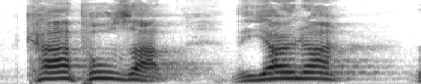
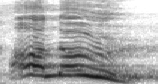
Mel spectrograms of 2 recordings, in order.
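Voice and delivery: sudden high gasp of alarm; gasp, then a high panicked oh no; 11 semitones higher, 4 dB louder than usual. Acted. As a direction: caught out and horrified, voice jumping up. Man realises he forgot talc.

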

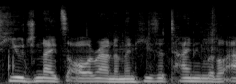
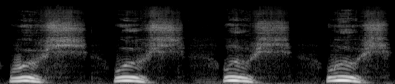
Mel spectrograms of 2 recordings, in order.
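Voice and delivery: loud breathy whooshes, growing louder; repeated wing whooshes; 6 semitones higher, 9 dB louder, much slower than usual. A narrator's reading. Dragon's wings approach, loud rhythmic whooshing. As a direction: whoosh it like huge flapping wings. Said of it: "It sounded like a huge bird flapping its wings".

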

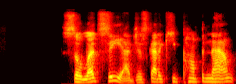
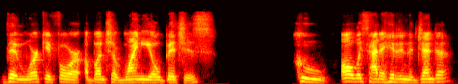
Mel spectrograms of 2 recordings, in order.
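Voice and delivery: ordinary talk, nothing marked

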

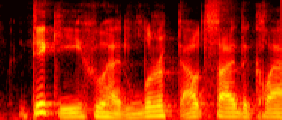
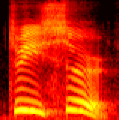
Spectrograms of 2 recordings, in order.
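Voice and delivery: plain reading voice

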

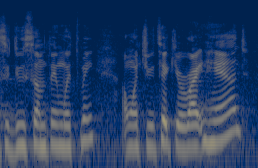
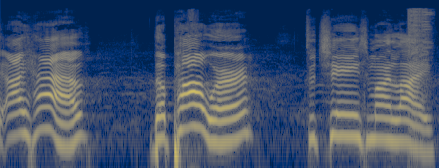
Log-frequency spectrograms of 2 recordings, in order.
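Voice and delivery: much louder and higher, slow and forceful; with energy; 6 semitones higher, 13 dB louder, slower than usual. Shown as a demonstration. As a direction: belt it out with full energy. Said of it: "say it with some energy".

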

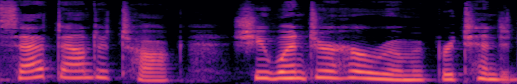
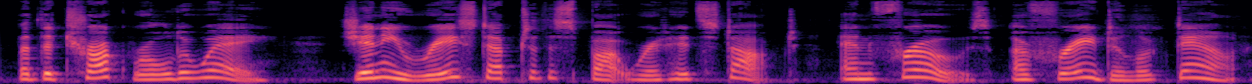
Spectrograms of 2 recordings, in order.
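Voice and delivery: ordinary delivery, nothing marked

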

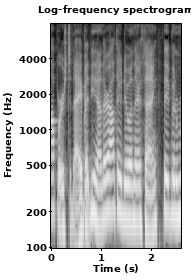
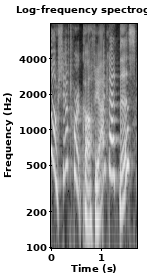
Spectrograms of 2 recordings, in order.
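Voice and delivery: cocky self; 13 semitones higher than usual. Retold or imitated. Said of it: "I'm like".

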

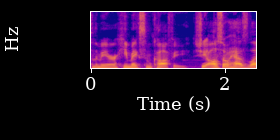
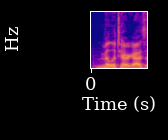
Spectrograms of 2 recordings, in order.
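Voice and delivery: ordinary delivery

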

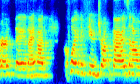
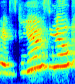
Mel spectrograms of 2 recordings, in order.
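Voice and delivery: high, drawn-out disbelief; affronted; 10 semitones higher, much slower than usual. Retold or imitated. Bartender answers the customer's insult, affronted. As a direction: stretch it out as a high-pitched, offended question.

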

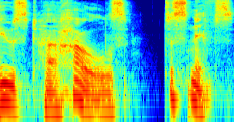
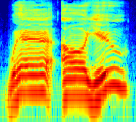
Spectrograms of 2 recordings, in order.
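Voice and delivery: slow, loud, high call; shout; 9 semitones higher, 5 dB louder, slower than usual. Acted. Servant Andrew shouting to the tower. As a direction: bellow it upward. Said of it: "shouted Andrew".

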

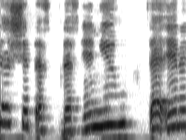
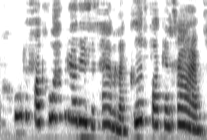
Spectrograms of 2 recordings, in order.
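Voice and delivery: baffled outburst; 6 semitones higher, faster than usual. Retold or imitated. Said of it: "I was like".

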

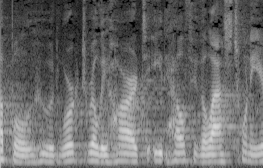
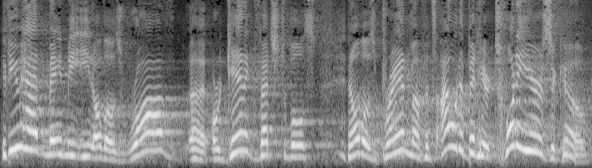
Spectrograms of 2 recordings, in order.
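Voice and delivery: loud, higher furious complaint at the wife; angry outburst; 7 semitones higher, 6 dB louder than usual. Acted. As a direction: vent the punchline in a mock rage. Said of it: "getting angry".

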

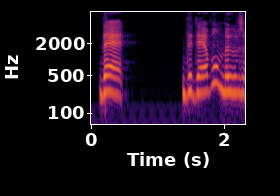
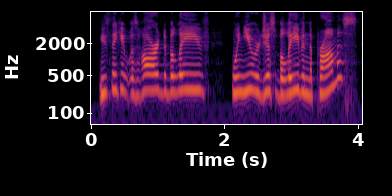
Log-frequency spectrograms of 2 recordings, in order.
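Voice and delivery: ordinary talk

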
